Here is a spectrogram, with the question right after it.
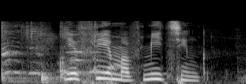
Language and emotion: Russian, neutral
